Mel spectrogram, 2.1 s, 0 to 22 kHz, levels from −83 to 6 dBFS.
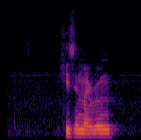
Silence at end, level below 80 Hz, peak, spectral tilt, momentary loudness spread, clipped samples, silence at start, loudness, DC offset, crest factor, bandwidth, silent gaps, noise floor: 0.4 s; -82 dBFS; -18 dBFS; -6 dB/octave; 11 LU; under 0.1%; 0.95 s; -32 LUFS; under 0.1%; 16 dB; 15.5 kHz; none; -65 dBFS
